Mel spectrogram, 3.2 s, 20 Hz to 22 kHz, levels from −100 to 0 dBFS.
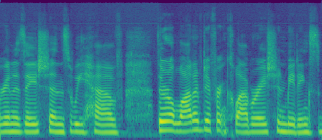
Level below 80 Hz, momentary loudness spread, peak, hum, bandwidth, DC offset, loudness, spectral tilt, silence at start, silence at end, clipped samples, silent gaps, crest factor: -74 dBFS; 6 LU; -2 dBFS; none; over 20 kHz; under 0.1%; -17 LUFS; -5 dB/octave; 0 s; 0 s; under 0.1%; none; 16 dB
